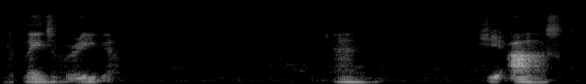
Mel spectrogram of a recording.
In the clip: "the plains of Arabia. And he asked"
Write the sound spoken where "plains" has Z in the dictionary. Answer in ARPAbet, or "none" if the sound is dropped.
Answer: Z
